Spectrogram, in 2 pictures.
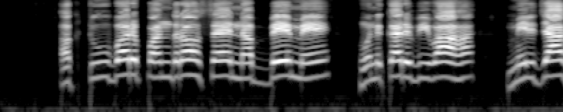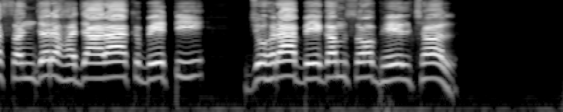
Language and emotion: Maithili, neutral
